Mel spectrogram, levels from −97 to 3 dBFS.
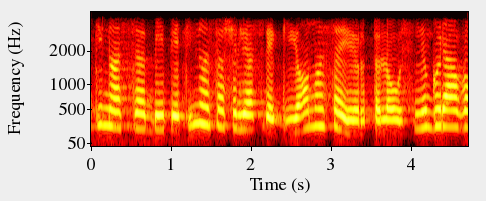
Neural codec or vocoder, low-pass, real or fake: codec, 16 kHz, 6 kbps, DAC; 3.6 kHz; fake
